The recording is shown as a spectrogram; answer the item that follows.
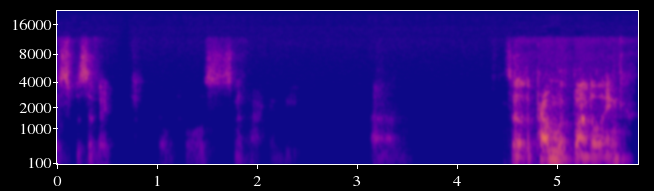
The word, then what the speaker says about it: Vite: Yeah, it's pronounced Vite. I had to I looked at multiple places to verify the pronunciation there. Also, my wife speaks a little French, and it's a French word, so that was helpful.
